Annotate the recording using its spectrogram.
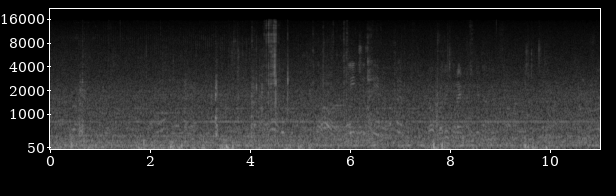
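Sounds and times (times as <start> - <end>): low uneven street rumble: 0.0 - 11.0.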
